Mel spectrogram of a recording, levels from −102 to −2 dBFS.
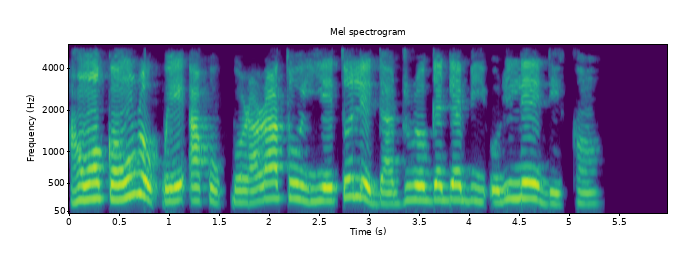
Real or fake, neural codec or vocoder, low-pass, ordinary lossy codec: fake; vocoder, 44.1 kHz, 80 mel bands, Vocos; 5.4 kHz; none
